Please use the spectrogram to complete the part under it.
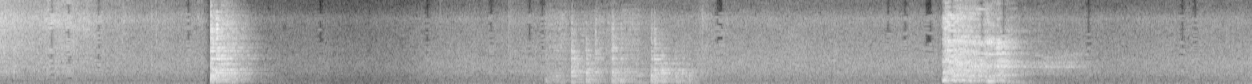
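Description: A metal pan clanks against the stove.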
